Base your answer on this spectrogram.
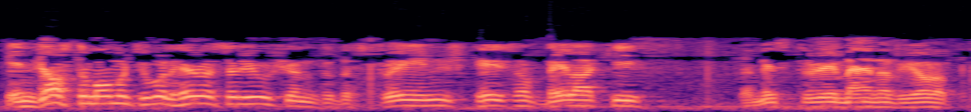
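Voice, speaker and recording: A man's voice: medium pitch, lively intonation, quick pace. Dramatic old-time radio narrator, male. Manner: dramatic, declamatory, formal. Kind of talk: 1930s radio mystery narration, scripted. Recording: muffled, hissy old radio recording.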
